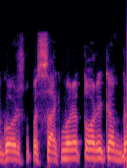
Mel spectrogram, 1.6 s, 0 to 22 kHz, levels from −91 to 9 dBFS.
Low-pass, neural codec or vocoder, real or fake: 10.8 kHz; vocoder, 44.1 kHz, 128 mel bands every 512 samples, BigVGAN v2; fake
